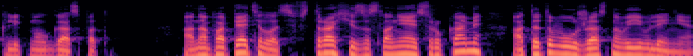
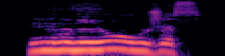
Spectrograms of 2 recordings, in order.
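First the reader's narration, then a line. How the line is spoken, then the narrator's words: Strained, forced out. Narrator (Russian): выдавила она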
